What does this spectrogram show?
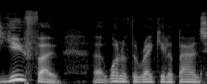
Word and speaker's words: UFO: And he was the organiser as well of a weekly psychedelic nightclub event in London, spelt UFO but pronounced as UFO.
